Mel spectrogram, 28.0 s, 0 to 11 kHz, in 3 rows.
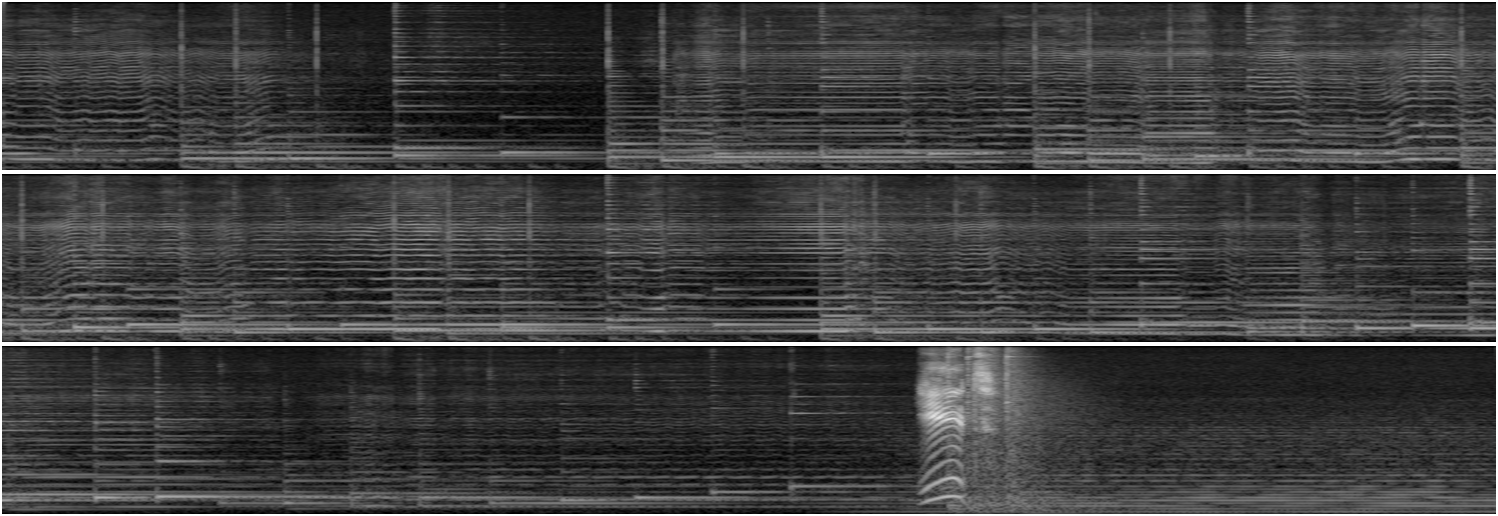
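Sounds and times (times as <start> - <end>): dramatic background music: 0.0 - 28.0.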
